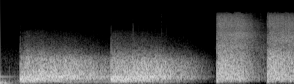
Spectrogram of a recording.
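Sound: gunshot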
